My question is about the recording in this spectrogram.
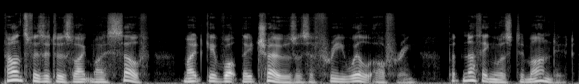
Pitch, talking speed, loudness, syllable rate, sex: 120 Hz, 185 wpm, -19 LUFS, 5.6 syllables/s, male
